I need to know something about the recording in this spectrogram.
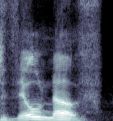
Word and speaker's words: Villeneuve: I found that, and I found a pronunciator. It's Villeneuve. It literally means new city.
